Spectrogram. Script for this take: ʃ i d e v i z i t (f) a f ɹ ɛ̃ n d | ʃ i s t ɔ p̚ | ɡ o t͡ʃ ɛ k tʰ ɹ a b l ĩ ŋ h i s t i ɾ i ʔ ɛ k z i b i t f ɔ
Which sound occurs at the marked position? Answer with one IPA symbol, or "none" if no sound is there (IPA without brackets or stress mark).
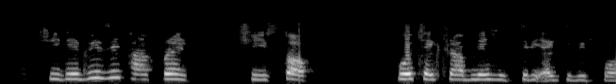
h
